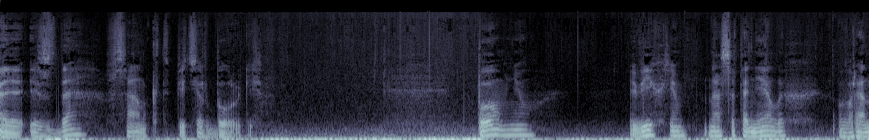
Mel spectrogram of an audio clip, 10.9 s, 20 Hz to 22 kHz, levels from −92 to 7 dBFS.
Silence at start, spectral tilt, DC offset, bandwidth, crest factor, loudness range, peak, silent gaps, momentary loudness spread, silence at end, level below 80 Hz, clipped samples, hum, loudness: 0 s; -6.5 dB/octave; under 0.1%; 15.5 kHz; 14 dB; 7 LU; -8 dBFS; none; 18 LU; 0 s; -32 dBFS; under 0.1%; none; -28 LUFS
